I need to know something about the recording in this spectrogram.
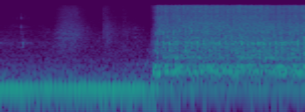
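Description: A small machine starts whirring suddenly about a second in and runs steadily, over a low steady hum.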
